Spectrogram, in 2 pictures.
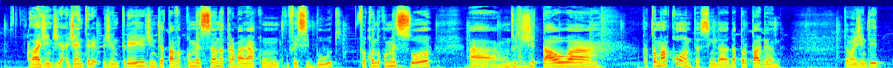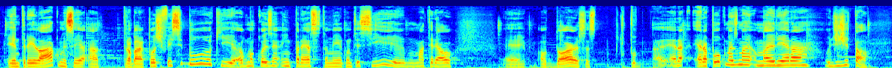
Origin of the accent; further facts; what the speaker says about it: Guarapuava, Paraná, Brazil; also born or lived in Turvo; eu sou natural daqui de Guarapuava mesmo. É, morei por bastante tempo no interior do Turvo, na Ibema, que é um distrito. É, vivi minha infância lá. E aí voltei pra cá.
